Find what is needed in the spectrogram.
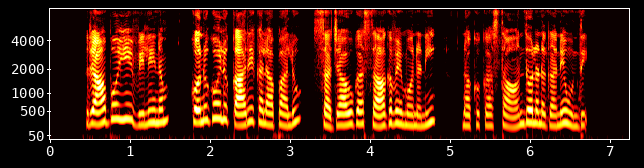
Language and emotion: Telugu, fearful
